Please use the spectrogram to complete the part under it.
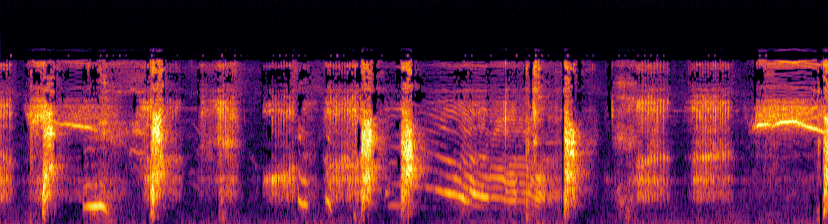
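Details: Small pet dog attacking a snoring stuffed animal at home: sharp, high yaps and barks in quick irregular bursts, mixed with whiny yelps and hissing breathy noise.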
